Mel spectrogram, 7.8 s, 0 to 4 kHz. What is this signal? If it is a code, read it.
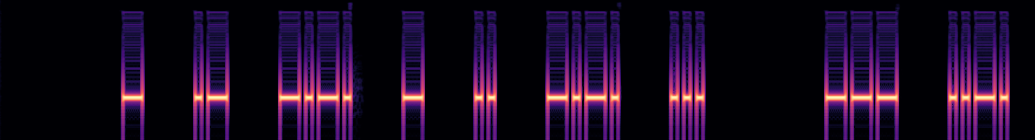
Morse code, heard as a keyed tone, about 25 wpm, spaced as for 15 wpm, 550 Hz. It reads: TACTICS OF
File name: podcast / News headlines-1x-25x15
